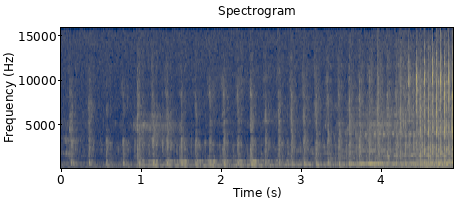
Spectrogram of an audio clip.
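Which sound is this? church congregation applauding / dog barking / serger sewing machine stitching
serger sewing machine stitching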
